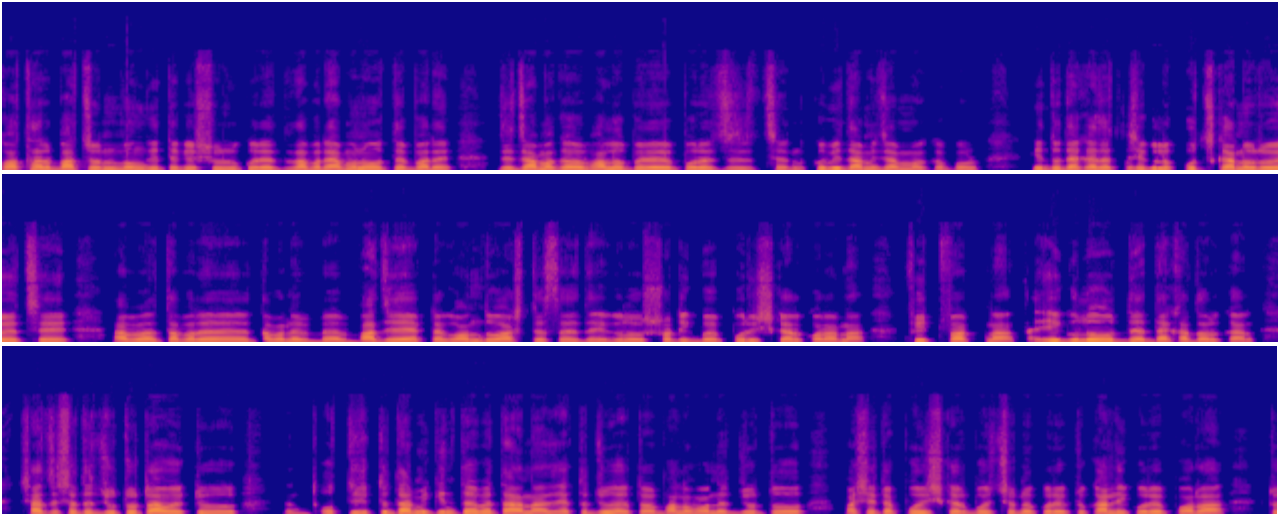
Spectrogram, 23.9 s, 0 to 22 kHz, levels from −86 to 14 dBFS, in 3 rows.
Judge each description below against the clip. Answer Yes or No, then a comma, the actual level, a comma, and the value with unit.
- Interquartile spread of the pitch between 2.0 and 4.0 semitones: Yes, average, 3.0 semitones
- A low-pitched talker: No, medium, 160 Hz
